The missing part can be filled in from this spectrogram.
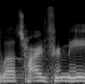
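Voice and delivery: ordinary delivery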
